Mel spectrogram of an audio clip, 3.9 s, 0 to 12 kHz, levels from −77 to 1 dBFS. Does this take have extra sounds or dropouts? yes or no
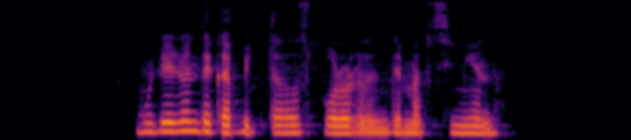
no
